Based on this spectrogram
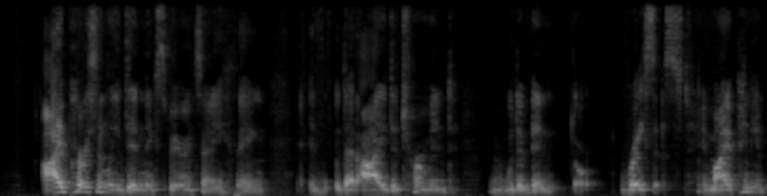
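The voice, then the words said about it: American accent. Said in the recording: “I am an American in England, so my accent”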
